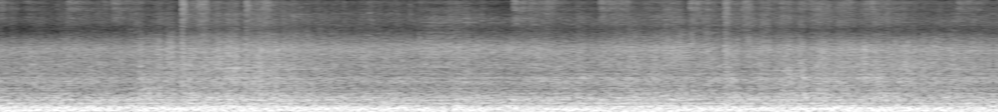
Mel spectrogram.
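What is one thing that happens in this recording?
Explosions boom and crackle repeatedly.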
